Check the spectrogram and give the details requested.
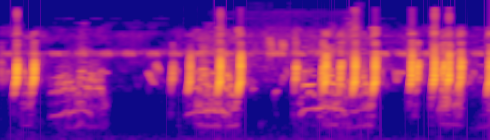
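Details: Female quail calling: alternating sharp high chirps and lower, buzzy, nasal bursts, about one group per second, with a steady faint whine behind.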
